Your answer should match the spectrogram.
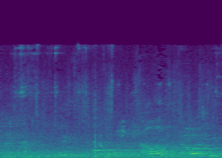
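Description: Children's voices chattering in a room, several at once, with clearer voices near the end.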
